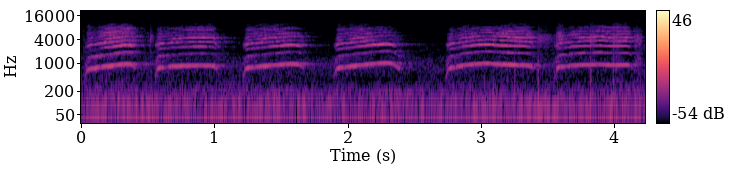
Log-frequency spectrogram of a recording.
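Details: Australian magpie, adult with chick: six drawn-out, nasal, buzzy calls of about half a second each, evenly spaced with brief pauses.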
